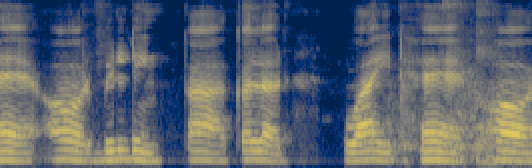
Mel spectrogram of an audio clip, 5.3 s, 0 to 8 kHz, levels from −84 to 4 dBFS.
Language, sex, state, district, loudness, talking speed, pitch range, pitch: Hindi, male, Bihar, West Champaran, -16 LUFS, 100 wpm, 150-165 Hz, 160 Hz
